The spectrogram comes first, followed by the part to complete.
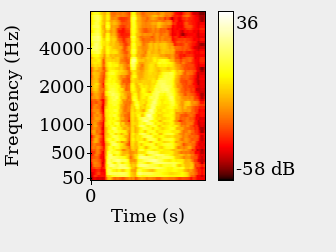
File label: "stentorian", American English; Vocabulary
